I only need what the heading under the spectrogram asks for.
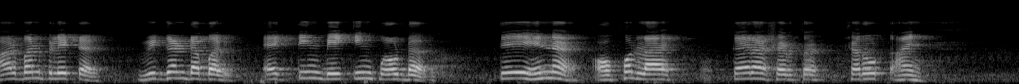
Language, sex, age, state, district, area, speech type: Sindhi, female, 60+, Gujarat, Surat, urban, read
